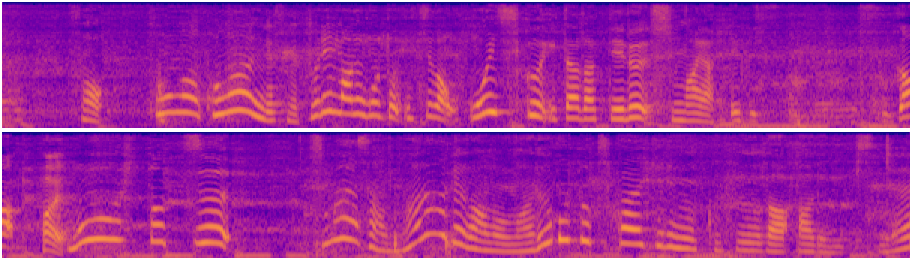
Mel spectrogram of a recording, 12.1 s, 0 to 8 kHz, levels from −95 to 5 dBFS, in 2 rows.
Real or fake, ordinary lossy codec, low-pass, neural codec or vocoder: fake; none; 7.2 kHz; autoencoder, 48 kHz, 32 numbers a frame, DAC-VAE, trained on Japanese speech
